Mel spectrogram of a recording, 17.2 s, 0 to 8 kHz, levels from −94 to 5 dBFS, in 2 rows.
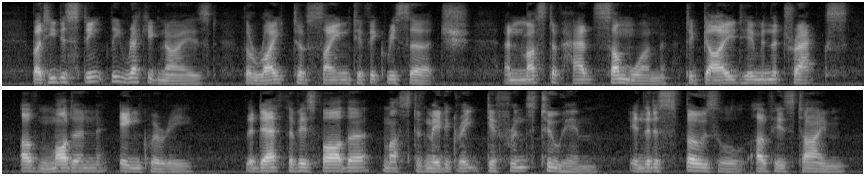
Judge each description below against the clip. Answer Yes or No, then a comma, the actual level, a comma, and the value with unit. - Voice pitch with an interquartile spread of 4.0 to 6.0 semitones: No, average, 2.7 semitones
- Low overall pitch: Yes, low, 115 Hz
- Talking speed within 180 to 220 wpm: No, average, 150 wpm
